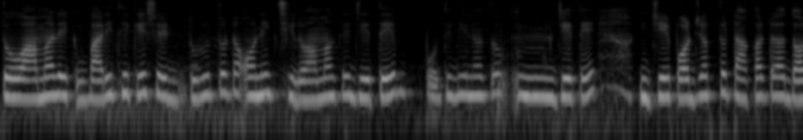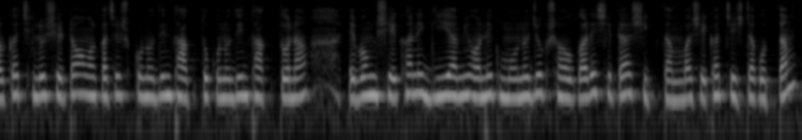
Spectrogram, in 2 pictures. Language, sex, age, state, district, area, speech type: Bengali, female, 18-30, West Bengal, Darjeeling, urban, spontaneous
